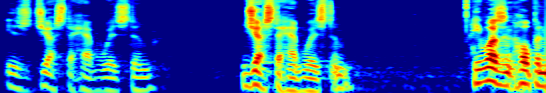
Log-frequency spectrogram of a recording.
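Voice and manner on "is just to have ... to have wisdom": hushed tender wish. Retold or imitated.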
